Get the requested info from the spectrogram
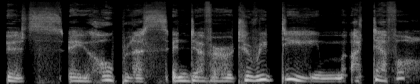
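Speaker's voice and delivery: a soft devil's whisper, slowed; devil cooing. A narrator's reading. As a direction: coo it like a gloating devil. Hasatan's voice.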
